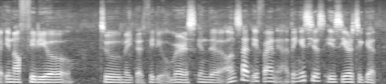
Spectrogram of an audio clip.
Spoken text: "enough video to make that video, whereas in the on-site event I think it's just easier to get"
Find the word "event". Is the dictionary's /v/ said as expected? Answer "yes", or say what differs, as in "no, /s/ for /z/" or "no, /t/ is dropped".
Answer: no, /f/ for /v/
